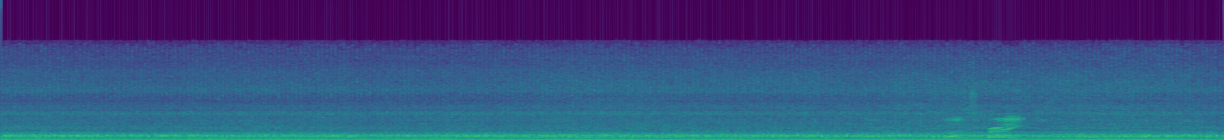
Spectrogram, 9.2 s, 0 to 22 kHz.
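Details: Briggs Classic single-cylinder moved from a Murray deck onto a Bolens push mower deck, run after fresh gas and 16 oz oil on a temporary throttle: steady, even buzz at one speed, no misses or surging; healthy.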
